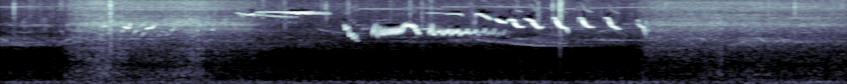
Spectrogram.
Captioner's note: Taleteller sniffs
